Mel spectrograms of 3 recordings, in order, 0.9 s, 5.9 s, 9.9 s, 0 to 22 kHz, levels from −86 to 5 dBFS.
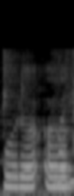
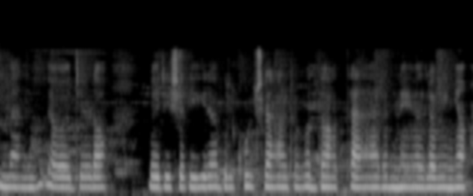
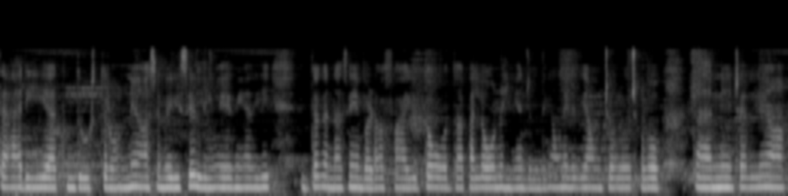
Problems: constant background noise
